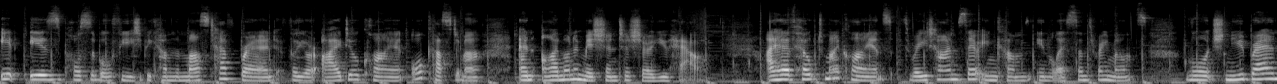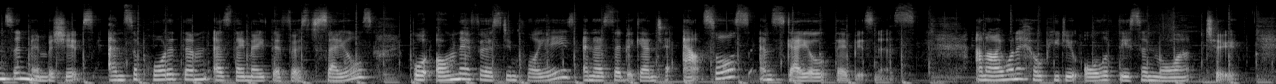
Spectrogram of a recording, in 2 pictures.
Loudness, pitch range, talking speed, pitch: -22 LUFS, 175-220 Hz, 190 wpm, 195 Hz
